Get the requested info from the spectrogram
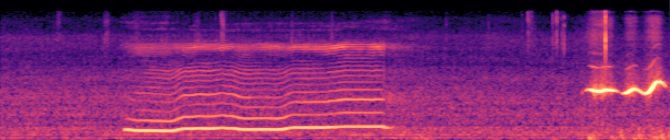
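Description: A person humming a short tune for about two and a half seconds, the pitch stepping up and down. Near the end there is a brief whistle that wavers and rises in pitch.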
